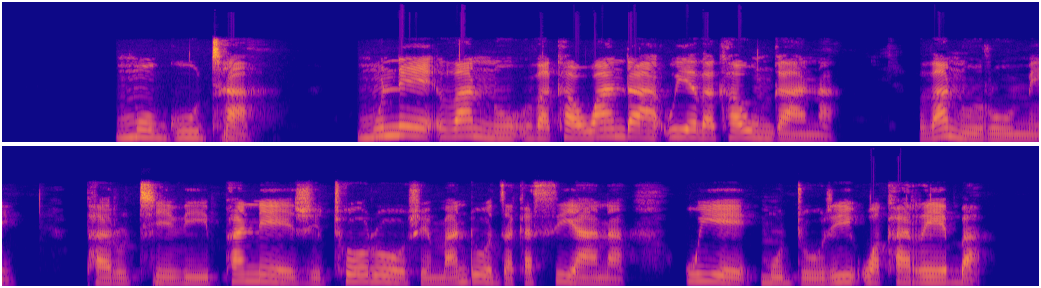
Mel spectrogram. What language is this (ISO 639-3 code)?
sna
